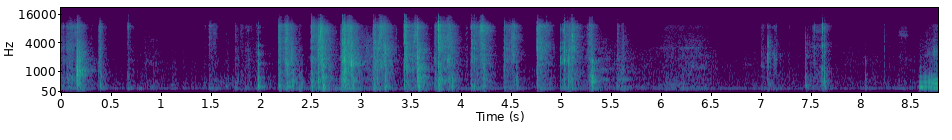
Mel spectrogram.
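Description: Tarot cards riffle and slap together in a run of quick, crisp shuffles with short pauses, close and fairly quiet, ending in a few separate card flicks as cards are drawn; no talking.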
